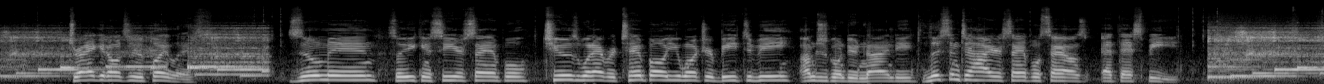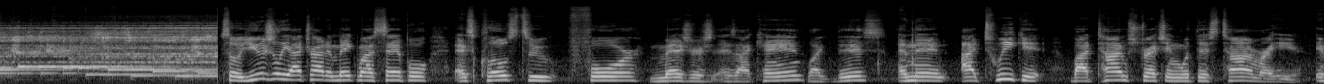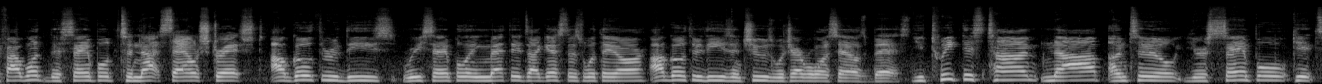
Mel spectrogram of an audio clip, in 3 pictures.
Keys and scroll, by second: 1.3 space, 2.2 r, 2.6 Return, 9.1 space, 9.8 space, 11.6 space, 13.3 space.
